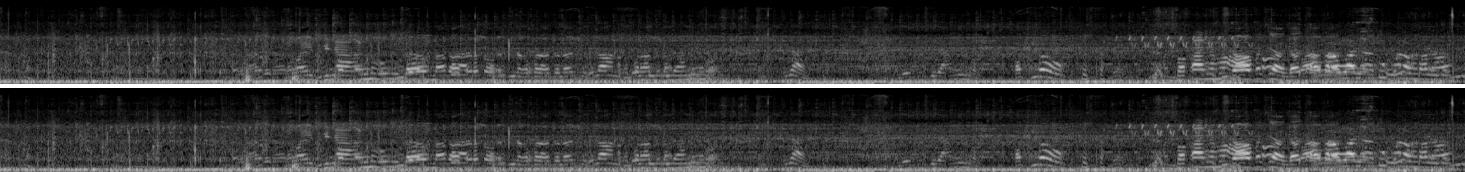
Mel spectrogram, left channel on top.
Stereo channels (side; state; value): both; identical; correlation 1.00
